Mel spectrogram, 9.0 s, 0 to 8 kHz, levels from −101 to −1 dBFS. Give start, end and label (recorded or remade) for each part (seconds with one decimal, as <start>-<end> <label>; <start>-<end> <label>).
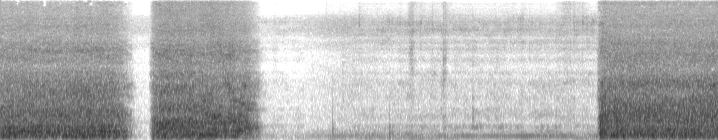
0.0-2.4 recorded; 2.4-3.8 remade; 3.8-4.4 recorded; 4.4-7.6 remade; 7.6-9.0 recorded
